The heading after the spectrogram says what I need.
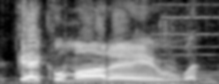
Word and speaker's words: Gecklamatee: That it kind of rhymes with Calamity, that it's supposed to be Gecko, Clam, and Manatee smashed together, you know?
